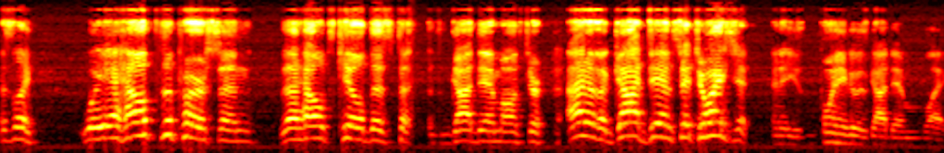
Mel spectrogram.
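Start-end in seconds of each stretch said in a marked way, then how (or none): 0.8-7.5 high, yelled pleading voice. Calling Hephaestus over across a destroyed city: yelling in character. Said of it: "I'm just yelling at him".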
